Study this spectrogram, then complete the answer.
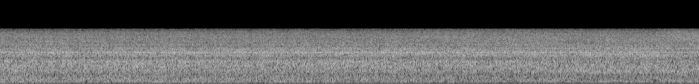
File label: ec135 turbine idle out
